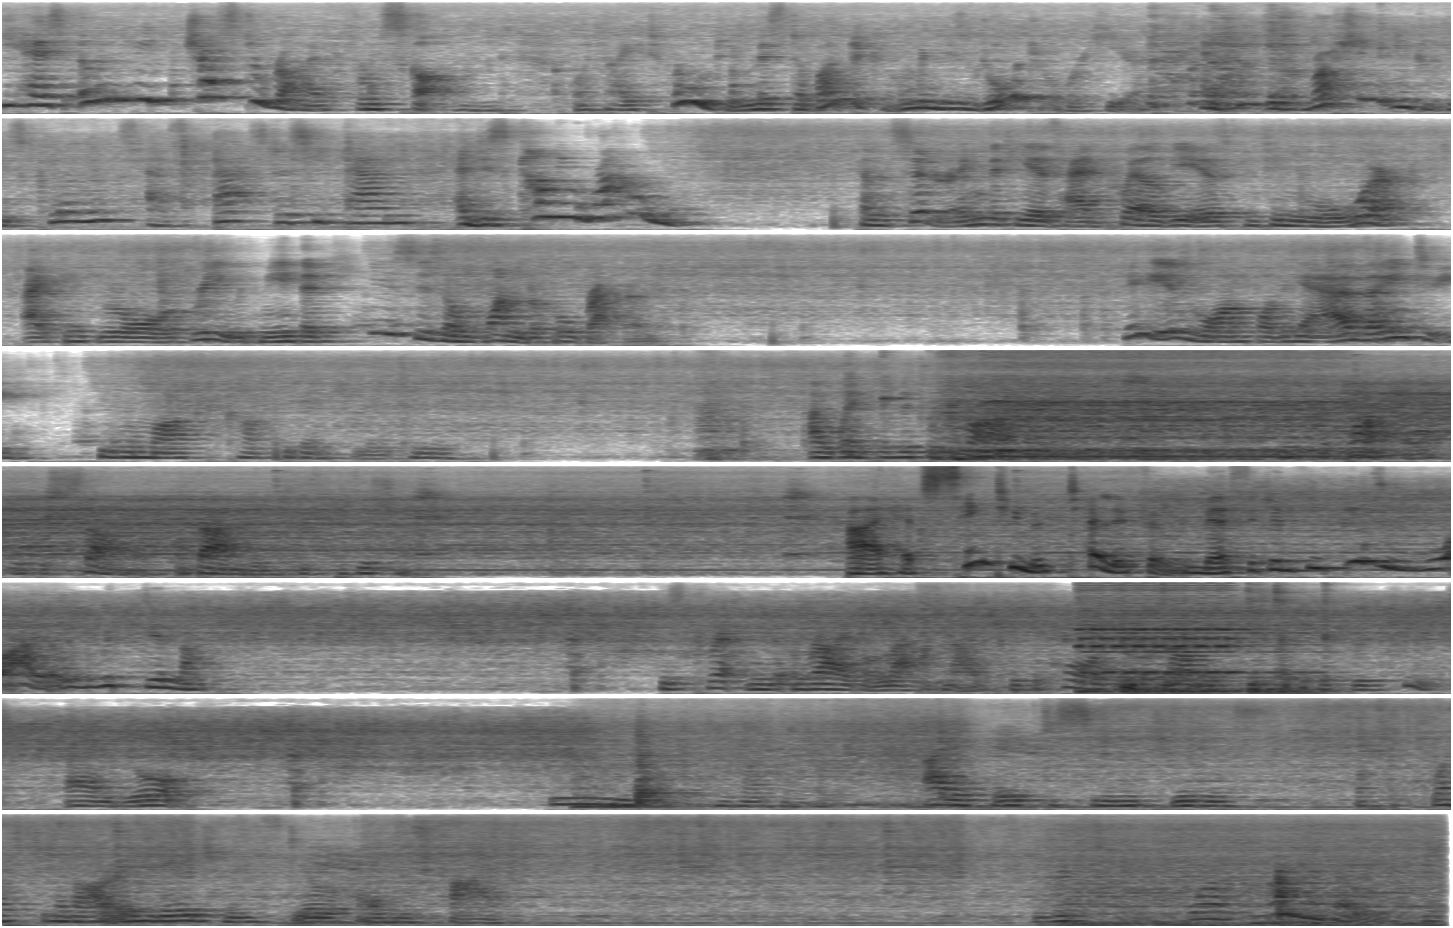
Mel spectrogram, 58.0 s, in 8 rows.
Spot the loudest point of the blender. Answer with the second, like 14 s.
27 s.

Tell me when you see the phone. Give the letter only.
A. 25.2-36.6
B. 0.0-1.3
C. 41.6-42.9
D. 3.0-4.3
C.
